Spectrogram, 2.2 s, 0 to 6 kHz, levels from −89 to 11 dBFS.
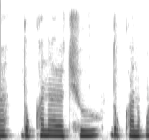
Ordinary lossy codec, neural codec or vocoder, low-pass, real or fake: none; none; 5.4 kHz; real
